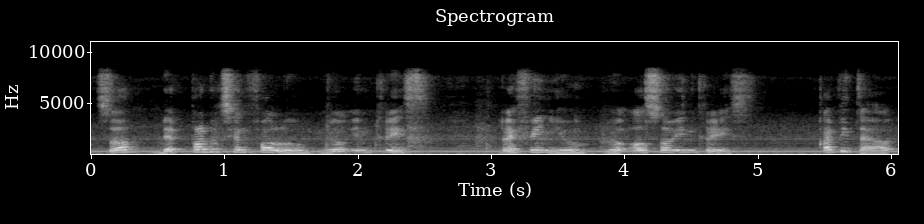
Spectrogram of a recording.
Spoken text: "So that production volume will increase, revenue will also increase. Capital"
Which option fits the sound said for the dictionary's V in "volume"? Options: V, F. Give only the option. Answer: F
